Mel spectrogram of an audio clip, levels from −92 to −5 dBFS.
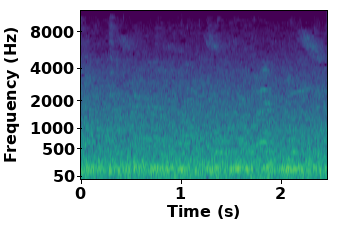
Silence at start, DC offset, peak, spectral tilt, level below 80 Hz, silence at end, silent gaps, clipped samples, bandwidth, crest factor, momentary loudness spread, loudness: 0 s; under 0.1%; -24 dBFS; -8 dB/octave; -46 dBFS; 0 s; none; under 0.1%; 10.5 kHz; 12 dB; 1 LU; -36 LUFS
